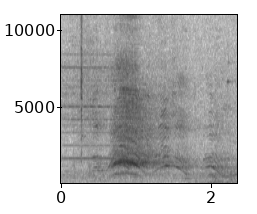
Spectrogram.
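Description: A shout of a human voice, one drawn-out call that rises and then falls in pitch, lasting about a second.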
